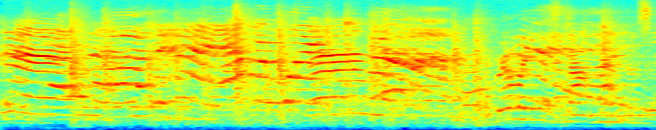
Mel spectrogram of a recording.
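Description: Young children's voices at play: several high voices overlapping, rising and falling in pitch without a break.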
